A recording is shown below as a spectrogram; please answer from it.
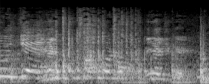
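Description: A person talking in Malinke, with a few sharp clicks or knocks around the middle.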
